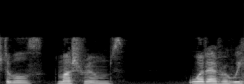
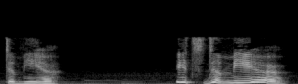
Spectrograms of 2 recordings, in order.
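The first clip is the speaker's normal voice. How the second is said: awed gasp building to a higher, drawn-out cry; shocked recognition; 4 semitones higher, slower than usual. A narrator's reading. Woman seeing her dead husband's shade, shocked. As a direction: breathe the name, then raise it in disbelief.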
